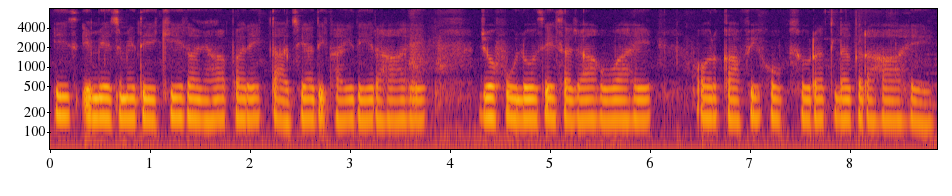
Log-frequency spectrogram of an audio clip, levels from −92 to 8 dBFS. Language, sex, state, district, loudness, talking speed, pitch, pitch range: Hindi, female, Rajasthan, Jaipur, -17 LUFS, 160 wpm, 160 Hz, 160-165 Hz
